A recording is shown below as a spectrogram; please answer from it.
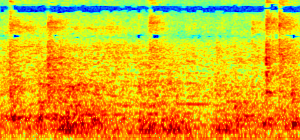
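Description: Faint, indistinct voices in a room, with no clear words, in a lull between radio messages.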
